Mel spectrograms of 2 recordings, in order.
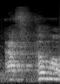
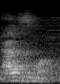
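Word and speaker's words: asthma: তাহলে এই জায়গাটা কি ইসমাস, ঠিক যেমন আমরা অনেকে ভুল বলি অ্যাস্থমা বলি, অ্যাকচুয়ালি কিন্তু এটা অ্যাস্থমা না, বানানটা অ্যাস্থমা কিন্তু উচ্চারণটা কি অ্যাজমা, ঠিক সেরকম এটার বানানটা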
